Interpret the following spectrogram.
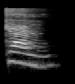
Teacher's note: Do not say kal. Do not stretch the kaf here. There is no elongation there.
